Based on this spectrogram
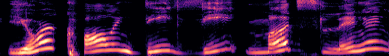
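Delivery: very slow, livid outrage. Retelling a TV host's reply to a guest: imitating Nancy Grace livid. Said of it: "she was, like, livid".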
